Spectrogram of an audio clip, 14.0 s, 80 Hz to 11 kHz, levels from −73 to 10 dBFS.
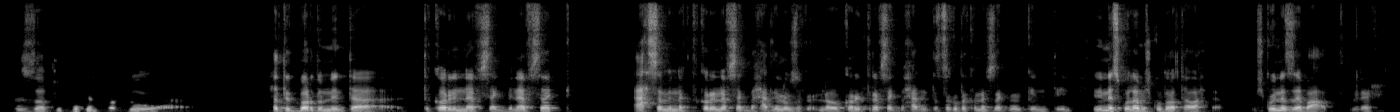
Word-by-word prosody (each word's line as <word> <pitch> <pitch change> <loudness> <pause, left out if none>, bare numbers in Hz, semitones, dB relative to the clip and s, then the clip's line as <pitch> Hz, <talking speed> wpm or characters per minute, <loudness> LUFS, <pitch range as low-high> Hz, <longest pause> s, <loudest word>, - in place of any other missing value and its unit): بالضبط 110 +1 -4 0.2
حتة - - 0 0.2
برضو 110 - -2 1.2
حتّة - - +3
برضو 135 -1 +6
إن 120 +1 0
أنت 130 - +3 0.5
تقارن 130 -4 +3
نفسك 125 -4 +1
بنَفْسك، 160 - -1 0.6
أحسن 125 - +4
منك 120 -1 -1
تقارن 130 -1 +1
نَفْسك 130 0 0
بحد، 110 0 -4
لأنه 120 +2 -1
لو 130 - +2
زك 115 -2 -8 0.2
لو 105 0 +1
قارنت 120 +5 -3
نَفْسك - - -2
بحد - - -4
أنت - - -12
ثقتك 135 +6 -5
في - - -9
نَفْسك 115 0 -4
ممكن 105 -2 -10
تقل، - - -11 0.2
الناس 165 +6 +4
كلها 170 - +6
مش 155 - -3
قدراتها 115 -1 0
واحدة، 95 -1 -3 0.3
مش - - -15
كل 145 - +2
الناس 145 0 +4
زي 130 - +4
بعض، - - -2
من - - -20
الآخر. 95 0 -11
125 Hz, 170 wpm, -22 LUFS, 110-135 Hz, 1.2 s, برضو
